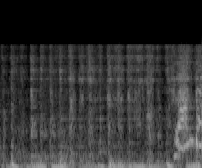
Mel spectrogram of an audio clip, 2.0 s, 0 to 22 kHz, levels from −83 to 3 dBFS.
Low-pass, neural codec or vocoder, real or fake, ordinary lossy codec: 7.2 kHz; codec, 32 kHz, 1.9 kbps, SNAC; fake; none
